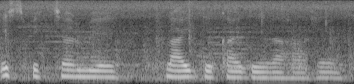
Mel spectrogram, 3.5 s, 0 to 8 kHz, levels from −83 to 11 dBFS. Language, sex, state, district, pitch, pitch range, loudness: Hindi, female, Arunachal Pradesh, Lower Dibang Valley, 175 Hz, 155-185 Hz, -16 LUFS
